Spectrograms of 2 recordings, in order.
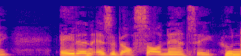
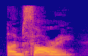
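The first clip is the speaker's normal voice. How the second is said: ordinary delivery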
